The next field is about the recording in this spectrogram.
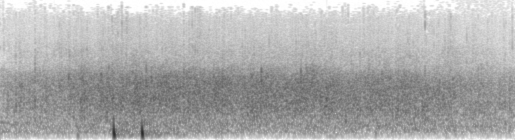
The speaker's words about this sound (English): So just another round of applause for that organization.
